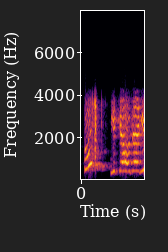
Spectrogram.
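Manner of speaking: ordinary talk, nothing marked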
